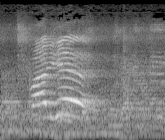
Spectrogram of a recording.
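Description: A spectator's single high-pitched cheering shout, rising and then falling in pitch over about a second, over low hall chatter.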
